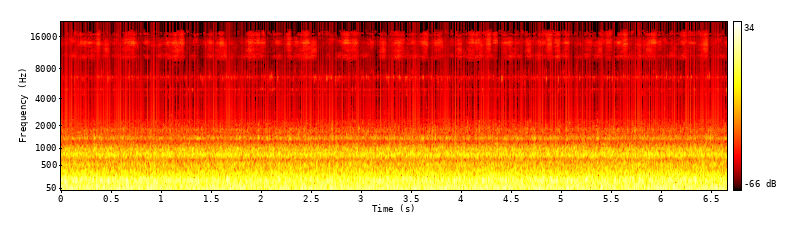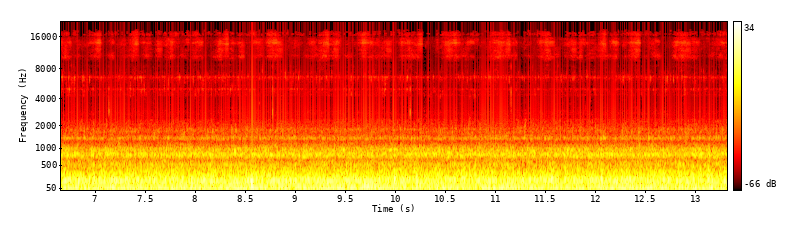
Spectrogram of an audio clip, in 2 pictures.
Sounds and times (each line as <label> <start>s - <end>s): small dam underwater 0.0s - 13.3s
